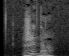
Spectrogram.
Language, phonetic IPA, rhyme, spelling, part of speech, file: Russian, [ʐɨˈna], -a, жена, noun, Ru-жена.ogg
- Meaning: 1. wife 2. woman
